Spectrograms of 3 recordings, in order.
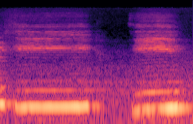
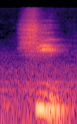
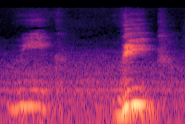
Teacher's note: your lips are spread. So this is front close unrounded vowel.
